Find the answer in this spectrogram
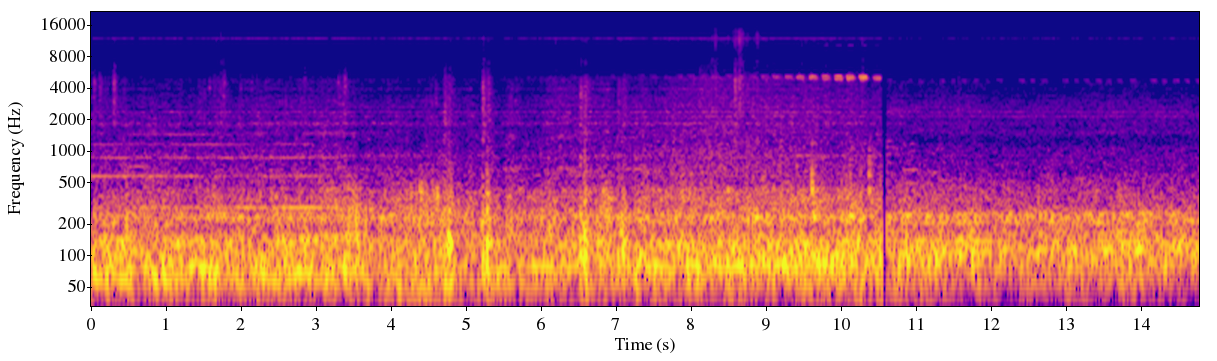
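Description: Passenger train running on the track with a steady low rumble, and a few sharper wheel clacks over rail joints about five to six seconds in.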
